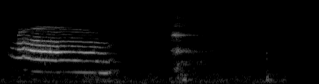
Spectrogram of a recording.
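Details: Cheetoh cat that fetches a spring like a dog, indoors: one clear, drawn-out tonal meow of about one second, followed by a short soft chirp and a faint tap.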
